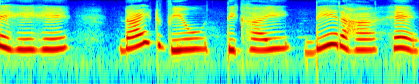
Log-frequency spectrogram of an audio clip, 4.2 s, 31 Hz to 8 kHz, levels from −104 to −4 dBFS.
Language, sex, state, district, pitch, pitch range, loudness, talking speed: Hindi, female, Himachal Pradesh, Shimla, 315 Hz, 300-340 Hz, -15 LUFS, 115 wpm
